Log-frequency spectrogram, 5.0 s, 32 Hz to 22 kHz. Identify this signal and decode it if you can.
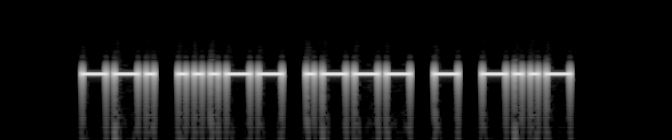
Morse code, heard as a keyed tone, about 20 wpm, 700 Hz. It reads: G3JTX
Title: DXCC-100 Call Signs - 5 Characters - Repeated 3x - 20wpm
